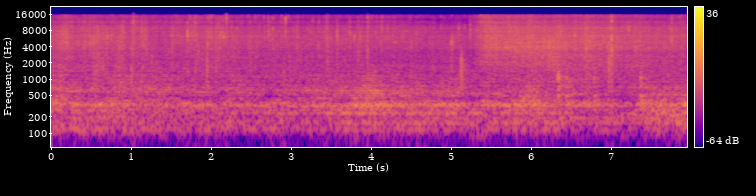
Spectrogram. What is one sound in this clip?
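A fork scrapes and taps against a frying pan.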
